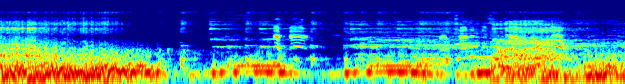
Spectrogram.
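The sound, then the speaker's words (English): A dragon battle sound effect without rain: loud, growling monster roars layered with rumbling battle noise, rising and falling over several seconds with a brief dip in the middle before surging again. “Then we need to have the dragon battle.”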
